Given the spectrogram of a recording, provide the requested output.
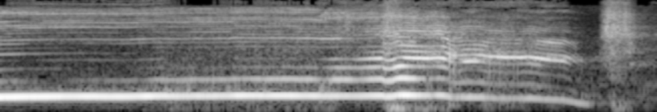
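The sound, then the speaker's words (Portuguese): A voice imitates a long anguished wail, a deep groan of visceral despair, holding one strained, steady tone for several seconds before it sags and falls away, followed by a short breathy gasp. “É um, é um, grito, um desespero visceral. É esse o sentido, né? Esse gemido profundo.”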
